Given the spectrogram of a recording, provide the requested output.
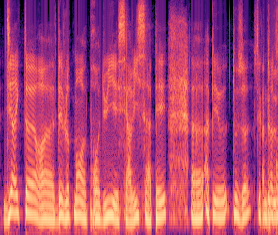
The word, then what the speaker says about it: APEE: Directeur développement produits et services APE 2E, c'est comme ça qu'on prononce.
